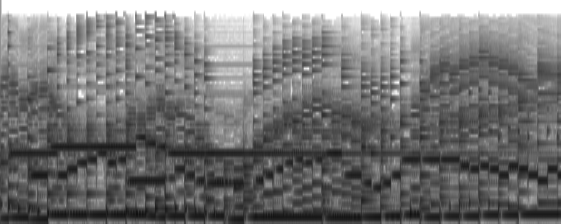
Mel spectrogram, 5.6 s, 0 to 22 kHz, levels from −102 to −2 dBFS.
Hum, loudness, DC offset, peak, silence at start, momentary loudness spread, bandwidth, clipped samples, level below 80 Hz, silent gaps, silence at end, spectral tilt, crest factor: none; -11 LUFS; under 0.1%; 0 dBFS; 0 s; 3 LU; 17 kHz; under 0.1%; -46 dBFS; none; 0 s; -4.5 dB/octave; 12 dB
